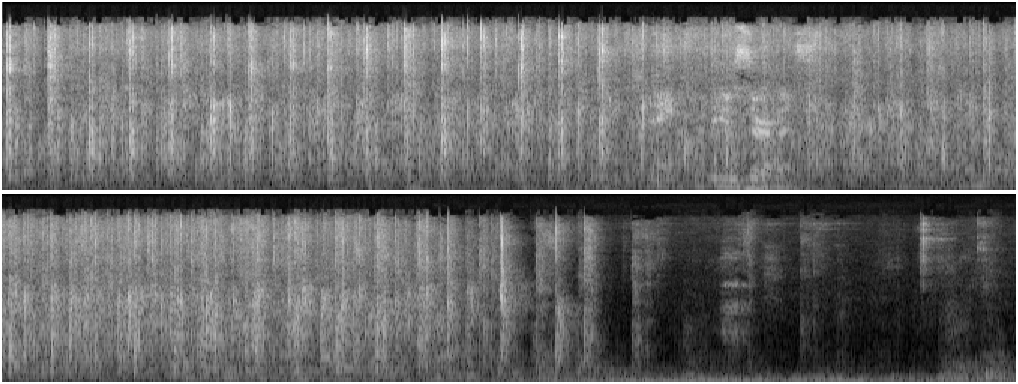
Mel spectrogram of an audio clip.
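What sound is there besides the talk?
banquet audience applauding veterans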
